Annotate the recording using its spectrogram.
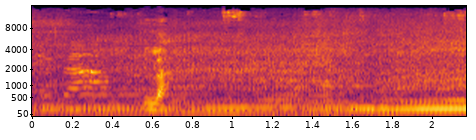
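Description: An engine running with a steady low hum that grows louder about a second and a half in, with a short spoken word over it.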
